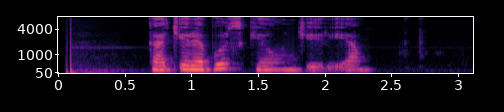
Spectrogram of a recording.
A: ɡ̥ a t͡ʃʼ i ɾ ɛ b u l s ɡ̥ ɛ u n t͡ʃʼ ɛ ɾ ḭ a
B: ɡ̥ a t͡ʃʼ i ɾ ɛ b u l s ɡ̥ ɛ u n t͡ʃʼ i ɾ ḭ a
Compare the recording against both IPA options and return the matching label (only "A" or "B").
B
